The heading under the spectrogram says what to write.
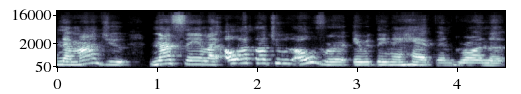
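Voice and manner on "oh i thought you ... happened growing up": usual speaking voice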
